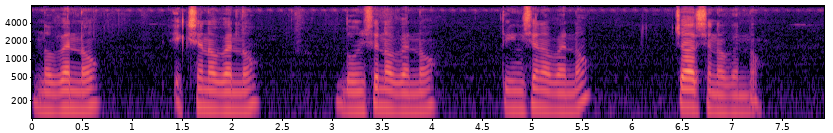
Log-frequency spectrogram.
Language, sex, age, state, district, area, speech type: Marathi, male, 30-45, Maharashtra, Thane, urban, spontaneous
